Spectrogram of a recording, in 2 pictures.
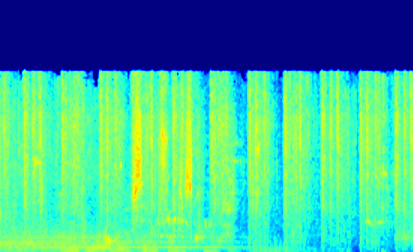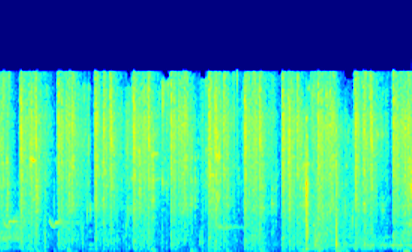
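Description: Heavy mechanical hooves clatter quickly on a dirt path.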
